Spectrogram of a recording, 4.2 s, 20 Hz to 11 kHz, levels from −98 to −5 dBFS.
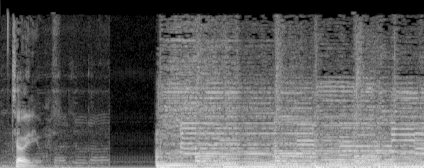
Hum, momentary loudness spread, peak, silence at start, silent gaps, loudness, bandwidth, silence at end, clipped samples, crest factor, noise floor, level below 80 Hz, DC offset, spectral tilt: none; 9 LU; -4 dBFS; 0 s; none; -18 LUFS; 10.5 kHz; 0 s; under 0.1%; 14 dB; -42 dBFS; -26 dBFS; under 0.1%; -6 dB/octave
